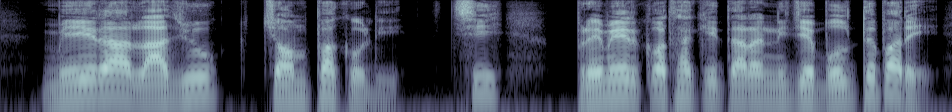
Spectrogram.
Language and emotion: Bengali, neutral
